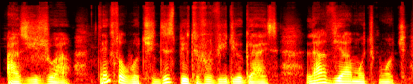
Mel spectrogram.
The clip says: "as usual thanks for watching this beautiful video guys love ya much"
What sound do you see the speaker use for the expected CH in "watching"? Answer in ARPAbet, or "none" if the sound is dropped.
CH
